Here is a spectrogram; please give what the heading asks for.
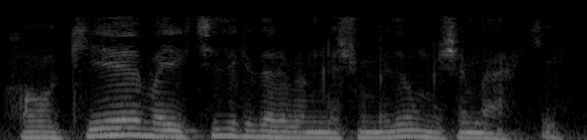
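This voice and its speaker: A man delivers a philosophy lecture in a husky, slightly breathy voice. He works through each point slowly and deliberately, repeating examples to make them clear. The recording sounds dull and lo-fi. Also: medium pitch.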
